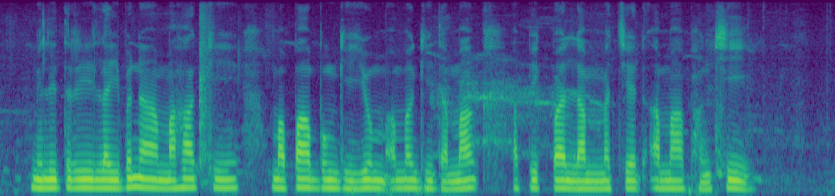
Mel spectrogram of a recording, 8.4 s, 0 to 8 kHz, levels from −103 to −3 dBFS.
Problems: background sounds at intervals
